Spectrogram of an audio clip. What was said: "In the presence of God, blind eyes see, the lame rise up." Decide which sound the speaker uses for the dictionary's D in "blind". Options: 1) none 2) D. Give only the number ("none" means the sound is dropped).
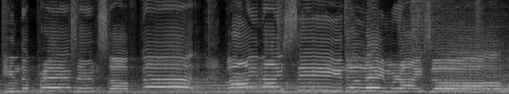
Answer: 1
